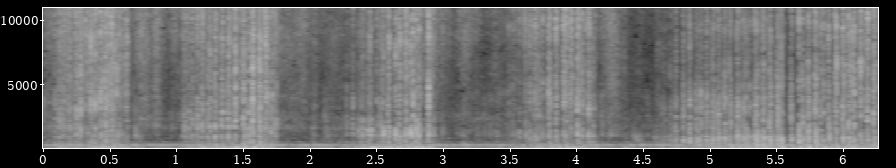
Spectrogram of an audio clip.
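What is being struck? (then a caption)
Leather handbag. Fingertips grip and squeeze a hollow black leather handbag, creasing the leather. Low, muffled rubbing and squeaky creaks rise and fall in slow waves, with bursts of crinkly, scratchy texture throughout.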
